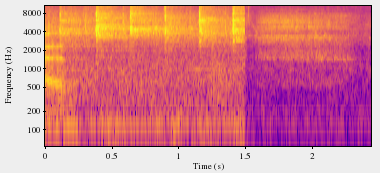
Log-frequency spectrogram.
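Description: Gym room sound: a steady low air-conditioning hum with a few light metallic clinks. It cuts off suddenly about one and a half seconds in.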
